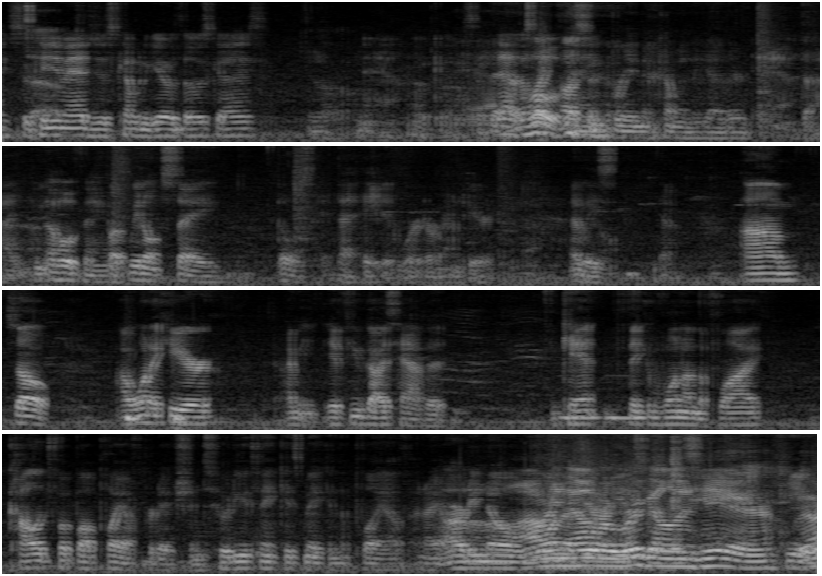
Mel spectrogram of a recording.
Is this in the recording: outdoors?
yes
